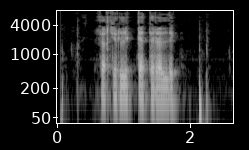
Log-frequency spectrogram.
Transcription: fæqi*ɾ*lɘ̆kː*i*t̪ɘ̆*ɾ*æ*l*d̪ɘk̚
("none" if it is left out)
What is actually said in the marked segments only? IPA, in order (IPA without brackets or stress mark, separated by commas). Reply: ɾ, æ, ɾ, l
